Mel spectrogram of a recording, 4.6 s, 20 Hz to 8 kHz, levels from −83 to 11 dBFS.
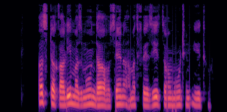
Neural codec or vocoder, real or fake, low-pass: none; real; 7.2 kHz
